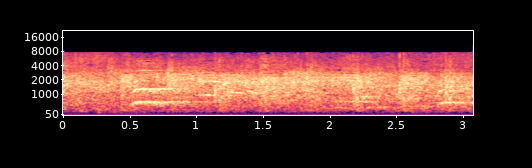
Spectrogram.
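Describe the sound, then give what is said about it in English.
An audience claps steadily in sustained applause, a dense, even patter of many hands filling the space without pause, fairly loud and with no voices standing out. “Can I get a round of applause, please”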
